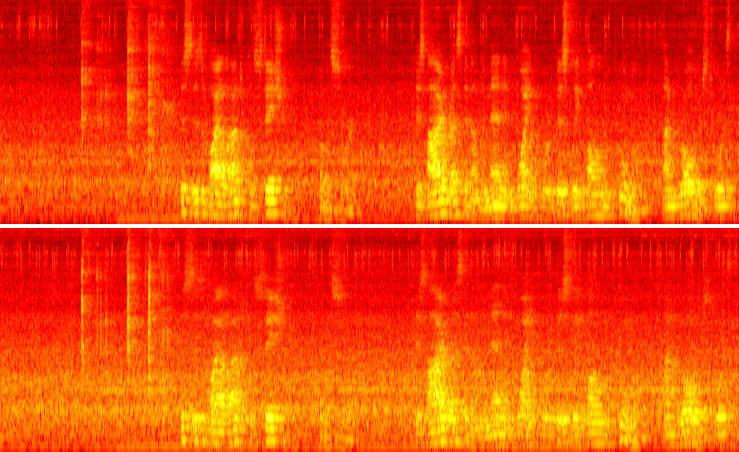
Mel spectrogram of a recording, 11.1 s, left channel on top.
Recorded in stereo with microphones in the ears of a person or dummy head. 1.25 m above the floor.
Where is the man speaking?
30° left (ahead or behind), 3.5 m.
